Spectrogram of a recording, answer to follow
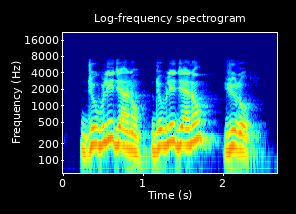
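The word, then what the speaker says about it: Ljubljana: capital याद रखनी है जुबली जानो जुबली जनो यूरो वैसे य नाम एल तो शुरू हो है पर एल साइलेंट विच ते की होगी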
